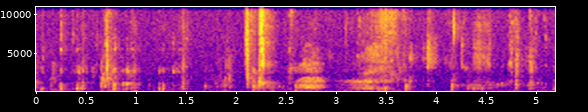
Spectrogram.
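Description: A man chews and smacks his lips loudly close to a microphone.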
